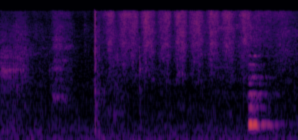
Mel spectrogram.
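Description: A quiet pause on stage with faint rustling and a few small clicks, then one short, louder sound just before the end.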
